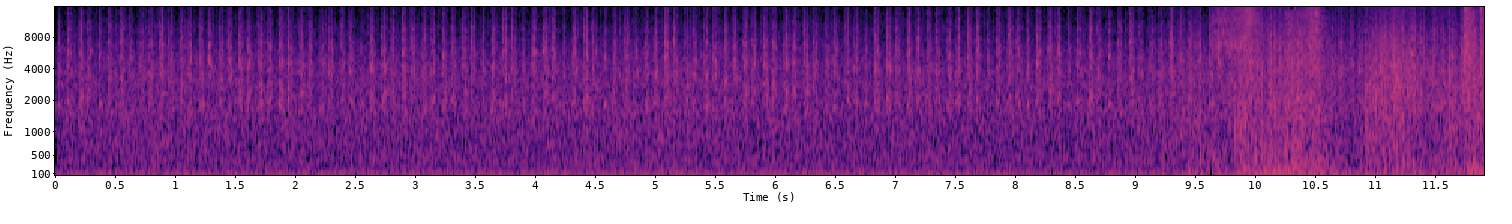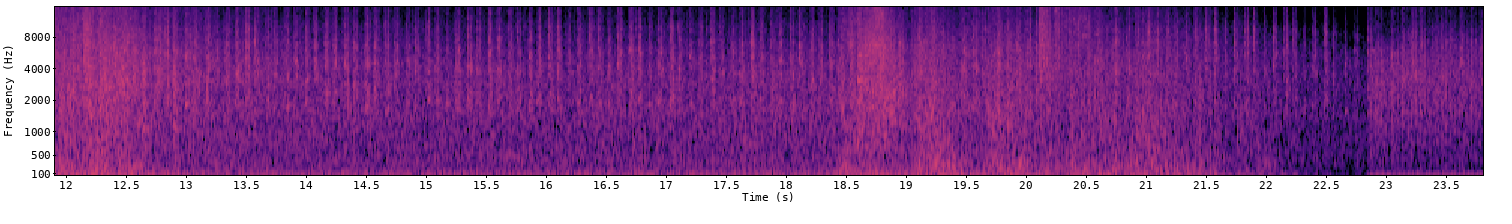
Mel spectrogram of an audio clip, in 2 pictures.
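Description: An aircraft engine drones steadily at low pitch.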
